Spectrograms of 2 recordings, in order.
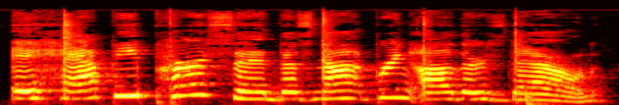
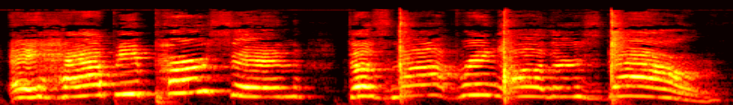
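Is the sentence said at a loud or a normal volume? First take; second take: normal; loud. First: The sentence is said at normal volume. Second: The sentence is said at loud volume. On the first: "I'm gonna say this, and I want you guys to repeat it after I say it" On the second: "then I'm gonna say it louder for the people in the back"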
